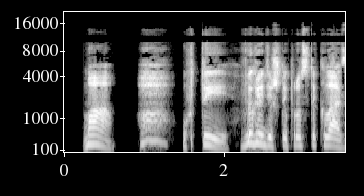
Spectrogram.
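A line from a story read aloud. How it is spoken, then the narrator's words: Shouting. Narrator (Russian): закричал Крис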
